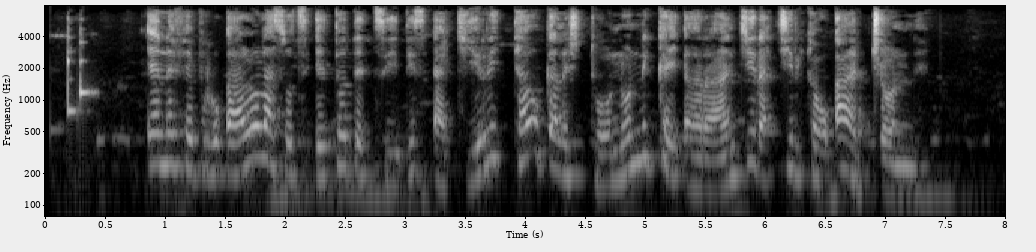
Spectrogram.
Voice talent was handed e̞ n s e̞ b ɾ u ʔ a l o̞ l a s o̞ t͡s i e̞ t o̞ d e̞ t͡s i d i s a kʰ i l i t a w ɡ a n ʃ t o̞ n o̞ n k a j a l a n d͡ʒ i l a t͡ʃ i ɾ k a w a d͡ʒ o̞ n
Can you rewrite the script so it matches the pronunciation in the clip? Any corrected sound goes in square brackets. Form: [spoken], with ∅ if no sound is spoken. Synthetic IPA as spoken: e̞ n [f] e̞ b ɾ u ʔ a l o̞ l a s o̞ t͡s i e̞ t o̞ d e̞ t͡s i d i s a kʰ i [ɾ] i t a w ɡ a n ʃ t o̞ n o̞ n k a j a [ɾ] a n d͡ʒ i l a t͡ʃ i ɾ k a w a d͡ʒ o̞ n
